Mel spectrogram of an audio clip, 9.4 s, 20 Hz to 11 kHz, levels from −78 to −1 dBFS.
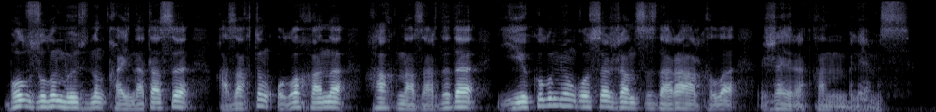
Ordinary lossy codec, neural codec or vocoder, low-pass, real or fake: none; vocoder, 22.05 kHz, 80 mel bands, WaveNeXt; none; fake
